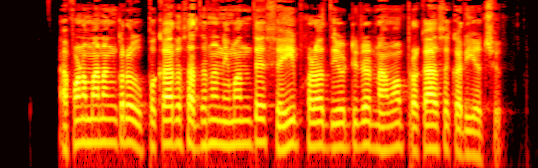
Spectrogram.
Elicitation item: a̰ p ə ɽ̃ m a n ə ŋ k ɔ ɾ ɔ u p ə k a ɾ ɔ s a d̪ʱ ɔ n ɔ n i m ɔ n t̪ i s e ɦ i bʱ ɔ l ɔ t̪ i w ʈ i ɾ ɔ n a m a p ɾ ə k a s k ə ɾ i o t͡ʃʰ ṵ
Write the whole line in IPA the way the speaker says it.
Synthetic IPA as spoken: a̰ p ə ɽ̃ m a n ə ŋ k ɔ ɾ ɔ u p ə k a ɾ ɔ s a d̪ʱ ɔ n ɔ n i m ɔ n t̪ e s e ɦ i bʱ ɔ ɭ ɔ d̪ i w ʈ i ɾ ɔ n a m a p ɾ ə k a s k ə ɾ i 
